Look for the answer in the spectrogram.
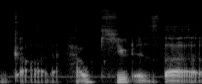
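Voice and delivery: play-acted, heavily sarcastic gush, slow and swooping. Retelling a reaction to an April Fools insult, retelling a sarcastic remark. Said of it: "In a sarcastic voice, of course".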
